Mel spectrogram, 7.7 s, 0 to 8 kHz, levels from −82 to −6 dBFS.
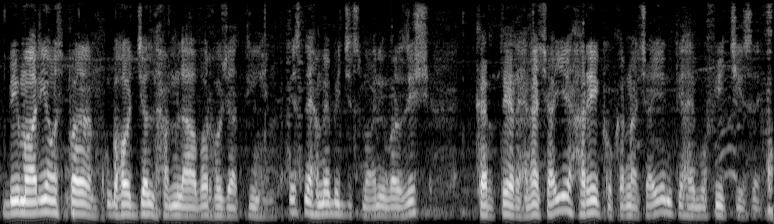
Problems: background sounds at intervals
